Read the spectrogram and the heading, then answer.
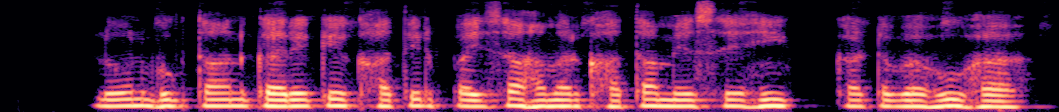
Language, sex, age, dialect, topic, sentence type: Magahi, male, 18-24, Western, banking, question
